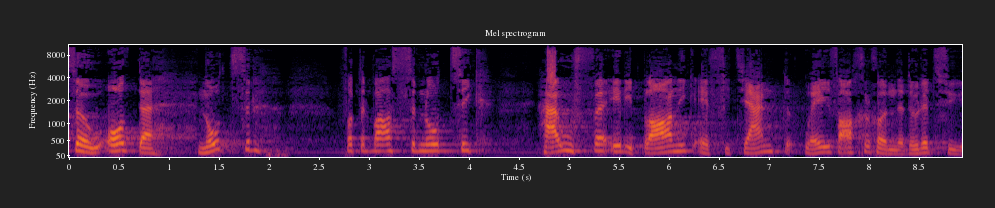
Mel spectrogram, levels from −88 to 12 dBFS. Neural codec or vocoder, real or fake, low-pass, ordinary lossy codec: none; real; none; none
